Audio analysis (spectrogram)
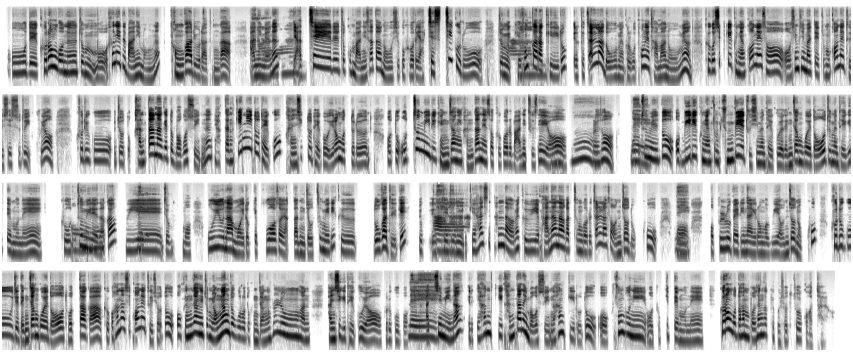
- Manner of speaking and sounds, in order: other background noise; "이제" said as "이조"; tapping
- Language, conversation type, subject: Korean, advice, 바쁜 일정 속에서 건강한 식사를 꾸준히 유지하려면 어떻게 해야 하나요?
